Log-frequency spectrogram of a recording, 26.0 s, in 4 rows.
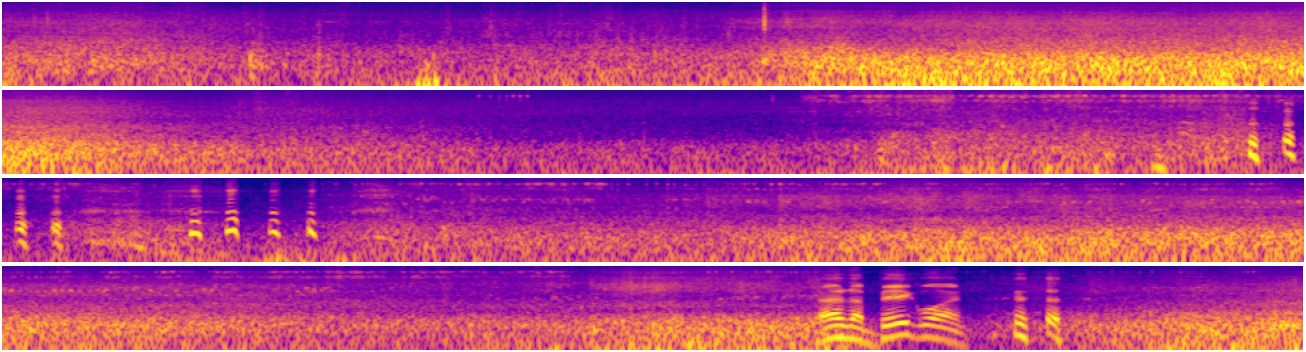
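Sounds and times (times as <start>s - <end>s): wind on microphone: 0.0s - 23.8s
fishing reel whirring: 8.2s - 26.0s.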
